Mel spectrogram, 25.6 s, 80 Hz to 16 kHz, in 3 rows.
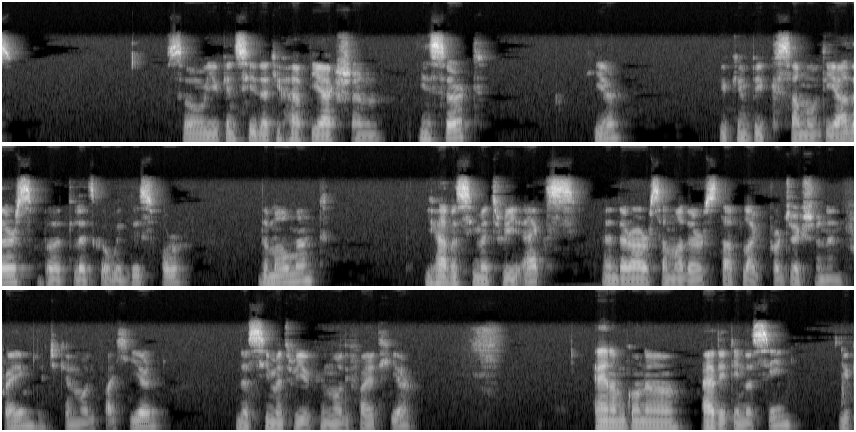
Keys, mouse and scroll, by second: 5.5-9.6 drag, 21.5-25.5 drag, 25.4 y.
